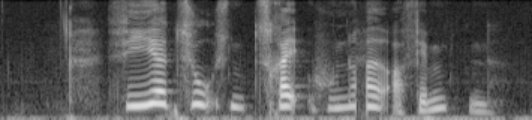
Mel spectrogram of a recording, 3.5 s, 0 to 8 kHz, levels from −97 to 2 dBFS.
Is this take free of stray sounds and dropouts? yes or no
no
